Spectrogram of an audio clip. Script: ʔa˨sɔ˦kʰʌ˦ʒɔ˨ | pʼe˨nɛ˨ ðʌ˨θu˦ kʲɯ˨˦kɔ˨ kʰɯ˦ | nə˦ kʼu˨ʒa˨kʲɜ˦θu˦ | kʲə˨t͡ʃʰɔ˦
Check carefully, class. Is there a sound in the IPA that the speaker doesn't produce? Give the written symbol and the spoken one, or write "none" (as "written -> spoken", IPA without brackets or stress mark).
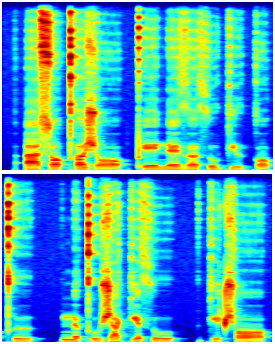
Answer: none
